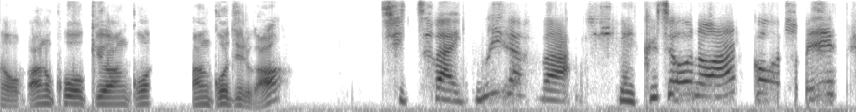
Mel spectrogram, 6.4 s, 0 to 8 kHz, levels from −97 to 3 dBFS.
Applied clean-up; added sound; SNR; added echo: neural diffusion model UNIVERSE++.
